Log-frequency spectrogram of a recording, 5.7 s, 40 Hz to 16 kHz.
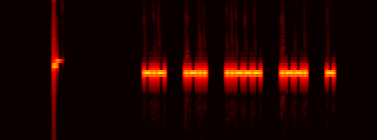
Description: Morse code, heard as a keyed tone, about 36 wpm, spaced as for 20 wpm, 700 Hz. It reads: KL2PT
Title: USA Call Signs - 5 Characters - 3x Character Spacing - 35wpm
